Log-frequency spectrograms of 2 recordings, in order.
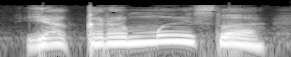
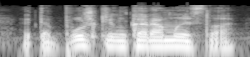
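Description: First: High, slow character wail; plaintive boast. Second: Brisk correction, much nearer normal pitch; quick retort. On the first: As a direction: draw the claim out high. (высоко и протяжно, настаивая) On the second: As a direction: toss back the rebuttal. (короткое возражение, почти обычным голосом) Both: A narrator's reading. Перепалка: похвальба и возражение.

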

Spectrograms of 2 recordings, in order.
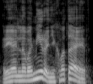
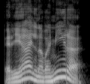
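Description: First: A mildly whining question about мира; plaintive. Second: A slow, high puzzled echo of мира; astonished. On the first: The hero whines about the actress, plaintive. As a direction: mira said as a tired moan. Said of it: "Издал я жалобный стон". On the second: Хлоя echoes the hero in amazement. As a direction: echo the words in disbelief. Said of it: "поразилась Хлоя". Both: A narrator's reading.

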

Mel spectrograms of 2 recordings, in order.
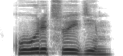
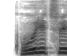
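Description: First: Said in the usual way. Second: Startled rising question; shocked high pitched echo; alarmed. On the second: A narrator's reading. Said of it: "испугался папа".

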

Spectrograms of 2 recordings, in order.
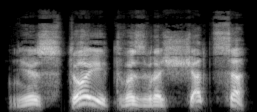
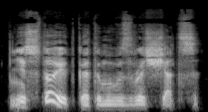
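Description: First: Indignant exclamation. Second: Said in the usual way. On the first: A narrator's reading. Porthos echoing Aramis in indignant disbelief. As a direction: throw his words back in outrage. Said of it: "воскликнул Портос".

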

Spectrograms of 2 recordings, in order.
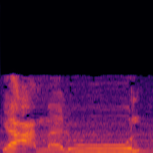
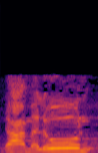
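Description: First: يعملون drawn out, with a pure rounded u; correct pure u. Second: يعملون with a non-Arabic, mixed final vowel; wrong vowel. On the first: Teacher giving the correct يعملون after the error. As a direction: say يعملون slowly, lips fully rounded. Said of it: "إدخال الكسر أو الفتح عليها، لا". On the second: Teacher imitating a student's wrong vowel in يعملون. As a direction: sing يعملون with a foreign-sounding u. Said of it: "هذا الصوت غير موجود في العربية". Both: Shown as a demonstration.

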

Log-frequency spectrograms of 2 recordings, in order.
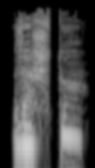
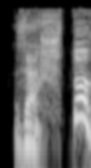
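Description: First: Soft, gentle question; a doctor's soft, gentle query; gently asked. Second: Loud, angry retort; a patient's loud, angry echo; shouted. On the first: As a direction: ask it softly and kindly. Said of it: "спросил мягко". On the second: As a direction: hurl the question back in a shout. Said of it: "крикнул Иван Дмитрич". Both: A narrator's reading.

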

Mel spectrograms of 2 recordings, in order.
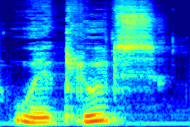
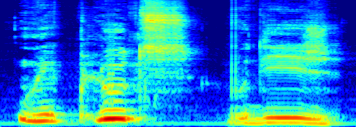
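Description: First: High, rough-mannered question; brusque demand. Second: Much louder, high-pitched insistence; impatient loud demand. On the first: Steward demanding the vicar from the pastor's household, brusquely. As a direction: demand it rudely, without preamble. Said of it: "demanda rudement Delvig". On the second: Steward repeating his ignored question to the pastor's household, loudly impatient. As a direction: repeat it forcefully, losing patience. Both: A narrator's reading.

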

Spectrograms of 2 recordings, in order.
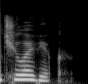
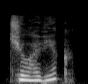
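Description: First: Said in the usual way. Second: A puzzled, rising echo of the word «Человек?»; unbelieving echo of «Человек?», lifting at the end; surprised question. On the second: Acted. Эл, startled at a man, asks in disbelief.

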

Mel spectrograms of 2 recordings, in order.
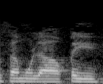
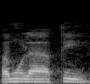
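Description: First: فملاقيه with a heavy, dark "law"; wrong thickened alif. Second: فملاقيه with a thin, light "laa"; light alif. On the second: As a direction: keep the لا in فملاقيه light before the ق. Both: Shown as a demonstration. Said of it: "لا تقول".

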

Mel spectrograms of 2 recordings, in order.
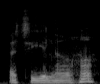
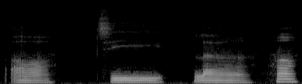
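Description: First: Said in the usual way. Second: Each syllable stretched and set apart; syllable-by-syllable pronunciation. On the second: Shown as a demonstration. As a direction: sound it out piece by piece. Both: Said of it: "It's pronounced like this".

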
